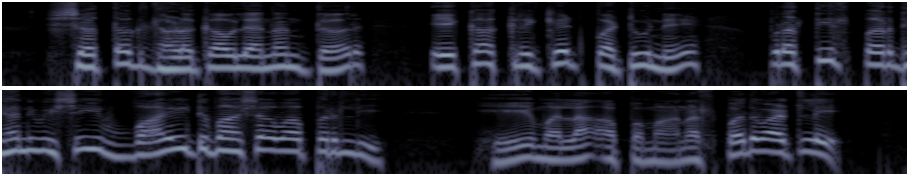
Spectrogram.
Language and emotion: Marathi, disgusted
